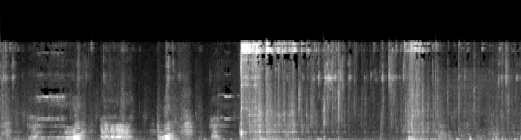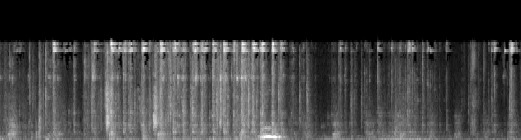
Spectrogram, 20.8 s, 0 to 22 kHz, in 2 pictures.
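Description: A dog playing tug on a spring pole, making several rising-and-falling whines in the first few seconds and another at about 16 s. Rough rustling and scuffling noise from the rope and the play runs through most of the rest.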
